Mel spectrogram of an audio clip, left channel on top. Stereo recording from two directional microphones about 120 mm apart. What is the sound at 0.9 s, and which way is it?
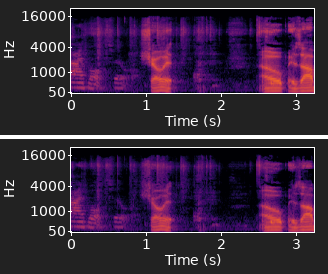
Speech, 15° right (ahead or behind).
